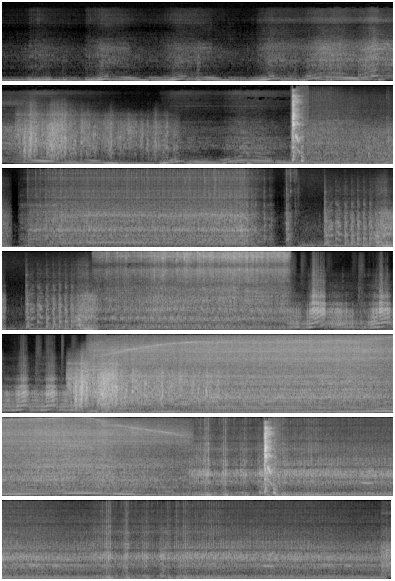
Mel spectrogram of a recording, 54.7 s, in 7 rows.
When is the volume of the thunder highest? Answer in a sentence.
The volume of the thunder peaks at 33 seconds.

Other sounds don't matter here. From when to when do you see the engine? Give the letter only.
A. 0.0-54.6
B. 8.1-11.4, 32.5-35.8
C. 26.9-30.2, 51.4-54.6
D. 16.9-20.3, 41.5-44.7
A.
